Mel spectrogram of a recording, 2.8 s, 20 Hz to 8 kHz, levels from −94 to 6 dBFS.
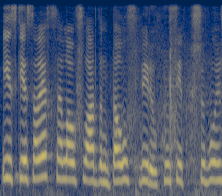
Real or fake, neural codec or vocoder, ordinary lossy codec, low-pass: fake; autoencoder, 48 kHz, 32 numbers a frame, DAC-VAE, trained on Japanese speech; none; 7.2 kHz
